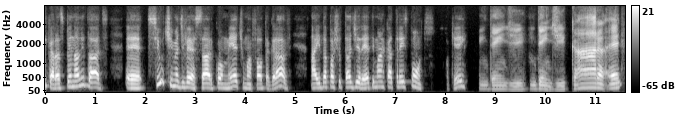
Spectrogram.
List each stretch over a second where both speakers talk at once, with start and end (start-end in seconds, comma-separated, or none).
none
